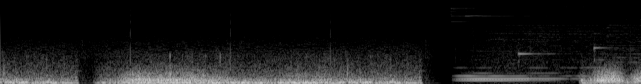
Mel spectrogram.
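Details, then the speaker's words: Normal vesicular breath sounds over the lung fields, heard by stethoscope auscultation during a respiratory physical assessment demonstration: soft, low rustling breath sound, followed by brief music. "you should also hear bronchovascular sounds over the main bronchi and vesicular sounds over the rest of the lung"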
